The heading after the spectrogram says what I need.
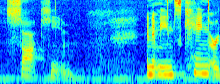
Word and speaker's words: sachem: It's an anglicized of sachem, we actually pronounced Sakim, and it means king or chief.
